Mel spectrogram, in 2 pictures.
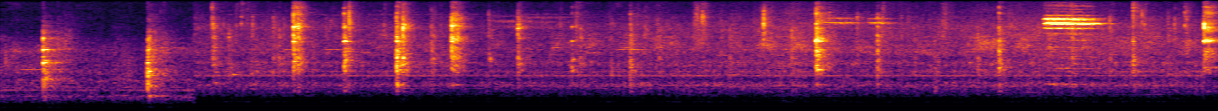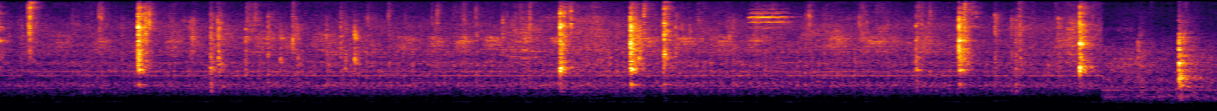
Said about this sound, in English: Just go and kind of mash it up a little bit.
